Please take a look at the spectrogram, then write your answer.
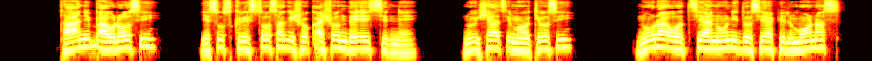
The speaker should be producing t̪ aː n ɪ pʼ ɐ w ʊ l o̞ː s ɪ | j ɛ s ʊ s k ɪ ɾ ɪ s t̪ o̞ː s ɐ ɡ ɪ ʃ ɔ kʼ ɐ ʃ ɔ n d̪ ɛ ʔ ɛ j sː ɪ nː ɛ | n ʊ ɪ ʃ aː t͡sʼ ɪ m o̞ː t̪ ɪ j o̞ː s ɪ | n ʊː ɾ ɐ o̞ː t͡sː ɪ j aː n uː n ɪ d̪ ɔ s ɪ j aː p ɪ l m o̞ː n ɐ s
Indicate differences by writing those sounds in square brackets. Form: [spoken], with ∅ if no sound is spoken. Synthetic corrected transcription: t̪ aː n ɪ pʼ ɐ w ʊ l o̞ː s ɪ | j ɛ s ʊ s k ɪ ɾ ɪ s t̪ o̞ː s ɐ ɡ ɪ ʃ ɔ kʼ ɐ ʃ ɔ n d̪ ɛ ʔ ɛ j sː ɪ nː ɛ | n ʊ ɪ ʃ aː t͡sʼ ɪ m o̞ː t̪ ɪ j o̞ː s ɪ | n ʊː ɾ ɐ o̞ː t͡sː ɪ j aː n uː n ɪ d̪ ɔ s ɪ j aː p ɪ l m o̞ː n ɐ s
